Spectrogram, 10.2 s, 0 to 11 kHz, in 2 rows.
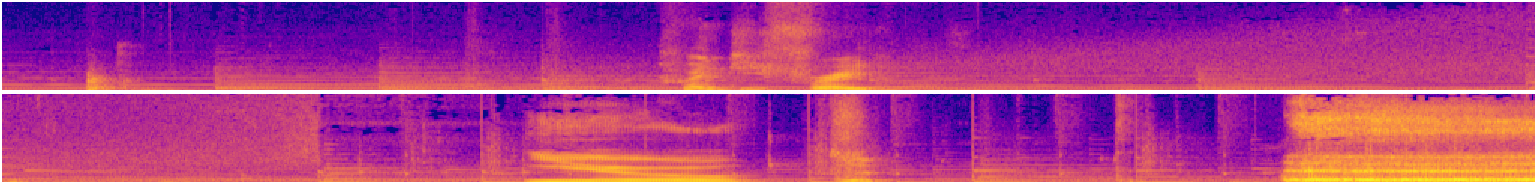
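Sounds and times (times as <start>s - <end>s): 
speech: 2.3s - 3.1s, 6.8s - 8.1s, 9.4s - 9.7s
man letting out a loud deep throaty burp: 9.4s - 10.2s.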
